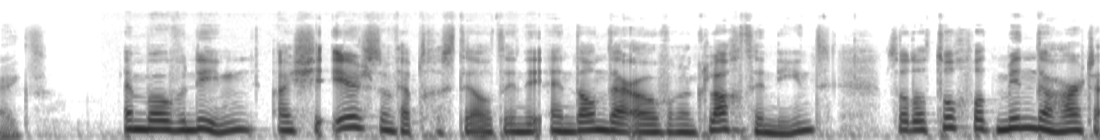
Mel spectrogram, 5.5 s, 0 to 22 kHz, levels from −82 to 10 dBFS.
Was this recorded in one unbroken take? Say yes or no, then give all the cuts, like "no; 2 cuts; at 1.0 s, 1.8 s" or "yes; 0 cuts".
no; 2 cuts; at 2.0 s, 2.7 s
